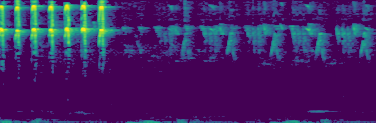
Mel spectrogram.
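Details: Nuthatch lure call: six sharp, high, evenly spaced chips in quick succession open the recording, then fainter distant chirps over a low background hum.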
